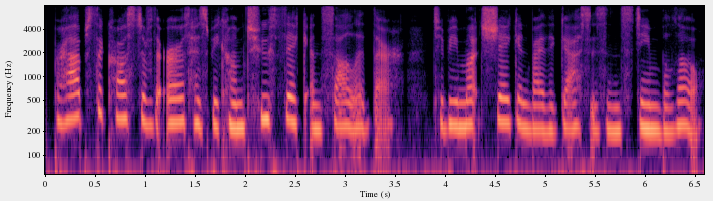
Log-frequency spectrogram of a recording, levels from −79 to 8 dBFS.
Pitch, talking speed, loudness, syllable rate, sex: 235 Hz, 210 wpm, -18 LUFS, 5.2 syllables/s, female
